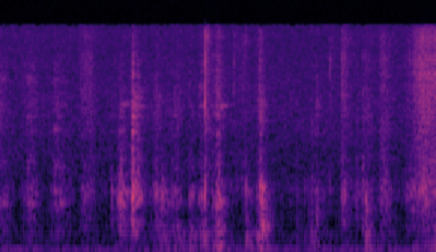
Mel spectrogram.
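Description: Light, irregular rubbing and tapping as a curved steel band is shifted by hand on a grid-marked plate, with a few soft knocks about a second in and again past the middle.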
